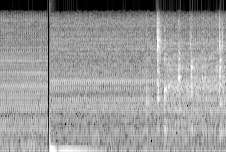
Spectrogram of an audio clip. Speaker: So, whilst that's You can hear it buzzing away in the in the background there.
